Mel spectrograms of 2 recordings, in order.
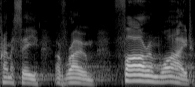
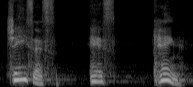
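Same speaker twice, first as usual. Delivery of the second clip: soft, word by word, with pauses; hushed declaration; 8 dB quieter, much slower than usual. Acted. Preacher telling the commoners who is King, hushed declaration. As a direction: let each word land quietly on its own. Hushed close of the acted proclamation.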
